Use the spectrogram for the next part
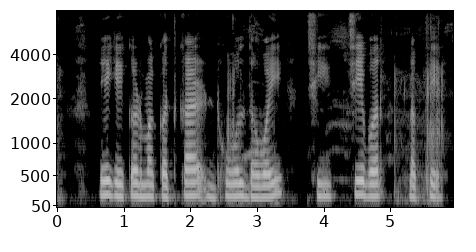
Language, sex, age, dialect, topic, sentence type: Chhattisgarhi, female, 18-24, Northern/Bhandar, agriculture, question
